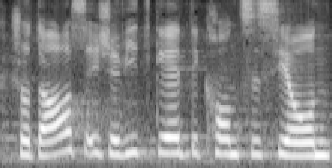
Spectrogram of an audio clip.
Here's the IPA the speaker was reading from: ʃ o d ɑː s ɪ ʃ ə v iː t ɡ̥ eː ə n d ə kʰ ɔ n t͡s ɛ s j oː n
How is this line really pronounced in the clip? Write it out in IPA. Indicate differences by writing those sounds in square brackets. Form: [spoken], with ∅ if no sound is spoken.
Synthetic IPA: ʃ o d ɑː s ɪ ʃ ə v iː t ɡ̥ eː ə n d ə kʰ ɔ n t͡s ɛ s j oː n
